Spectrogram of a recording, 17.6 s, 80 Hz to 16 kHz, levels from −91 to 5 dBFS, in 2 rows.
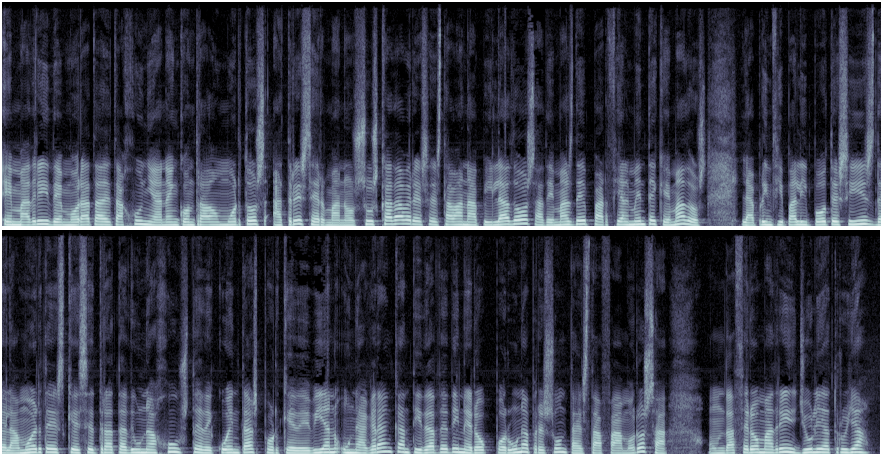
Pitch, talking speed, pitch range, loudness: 215 Hz, 175 wpm, 200-235 Hz, -12 LUFS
